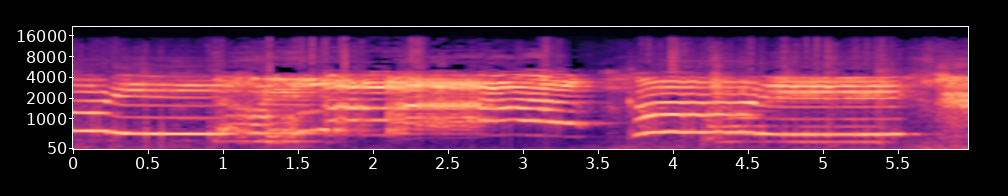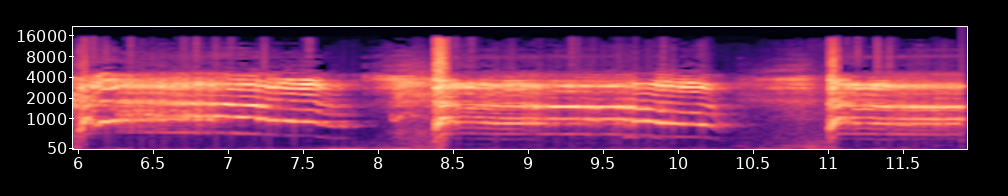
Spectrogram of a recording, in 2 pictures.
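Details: A dog reacting when it thinks its owner can't find her, giving long, wavering, high-pitched whining cries that slide up and down in several drawn-out bouts, each broken by brief pauses and a few sharp clicks.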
